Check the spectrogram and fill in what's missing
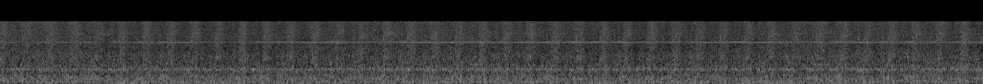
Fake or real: fake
